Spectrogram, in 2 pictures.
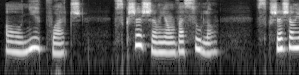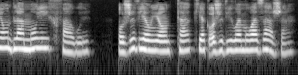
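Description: A woman reading the part of Jesus as a grieving, pleading divine man, solemn and measured. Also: a little high, fairly even intonation, darkish tone. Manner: solemn, sorrowful, slow and measured. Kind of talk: devotional reading.

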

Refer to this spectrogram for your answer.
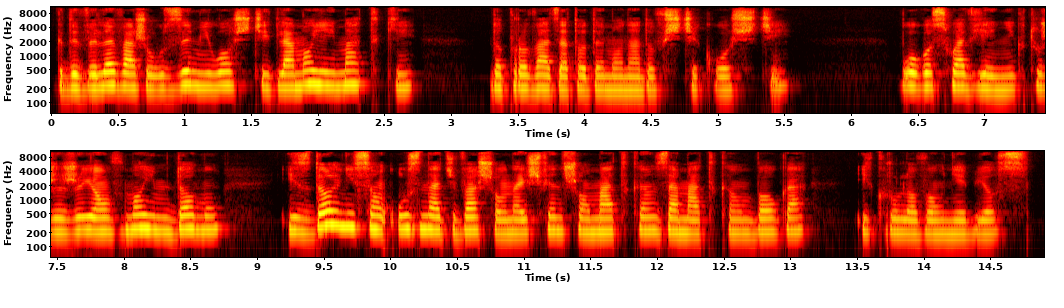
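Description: A woman reading Jesus, slow and tender. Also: mid-range voice, level tone, dark tone, close to an everyday voice. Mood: solemn. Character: Jesus, gentle solemn male divine teacher.

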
